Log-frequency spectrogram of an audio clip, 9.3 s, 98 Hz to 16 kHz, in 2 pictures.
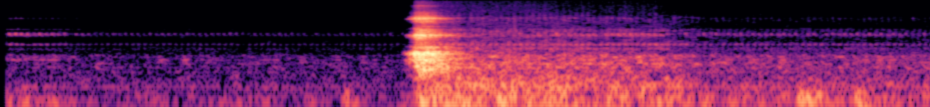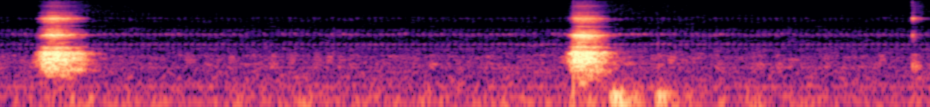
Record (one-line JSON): {"exhalation_length": "9.3 s", "exhalation_amplitude": 18288, "exhalation_signal_mean_std_ratio": 0.24, "survey_phase": "beta (2021-08-13 to 2022-03-07)", "age": "45-64", "gender": "Female", "wearing_mask": "No", "symptom_none": true, "smoker_status": "Ex-smoker", "respiratory_condition_asthma": false, "respiratory_condition_other": false, "recruitment_source": "Test and Trace", "submission_delay": "2 days", "covid_test_result": "Negative", "covid_test_method": "RT-qPCR"}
